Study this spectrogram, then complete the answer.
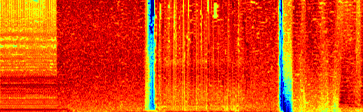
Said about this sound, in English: Static and hums.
